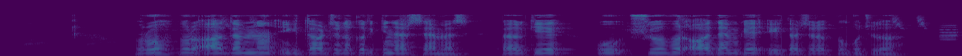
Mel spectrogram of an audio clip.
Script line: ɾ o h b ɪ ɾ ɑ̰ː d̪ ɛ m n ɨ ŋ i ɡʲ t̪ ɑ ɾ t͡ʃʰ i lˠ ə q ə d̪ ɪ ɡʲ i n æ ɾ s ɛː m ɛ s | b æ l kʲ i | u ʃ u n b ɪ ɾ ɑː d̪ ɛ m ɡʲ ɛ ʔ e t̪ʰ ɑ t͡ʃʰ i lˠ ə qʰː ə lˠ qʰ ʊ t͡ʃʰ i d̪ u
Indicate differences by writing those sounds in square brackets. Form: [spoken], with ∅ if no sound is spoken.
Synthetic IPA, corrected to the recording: ɾ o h b ɪ ɾ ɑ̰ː d̪ ɛ m n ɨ ŋ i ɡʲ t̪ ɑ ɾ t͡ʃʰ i lˠ ə q ə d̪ ɪ [kʲ] i n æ ɾ s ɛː m ɛ s | b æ l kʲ i | u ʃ u [∅] b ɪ ɾ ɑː d̪ ɛ m ɡʲ ɛ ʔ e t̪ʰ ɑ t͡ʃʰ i lˠ ə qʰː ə lˠ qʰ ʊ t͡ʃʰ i d̪ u

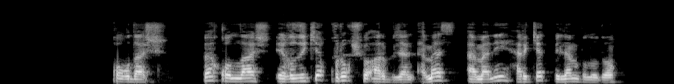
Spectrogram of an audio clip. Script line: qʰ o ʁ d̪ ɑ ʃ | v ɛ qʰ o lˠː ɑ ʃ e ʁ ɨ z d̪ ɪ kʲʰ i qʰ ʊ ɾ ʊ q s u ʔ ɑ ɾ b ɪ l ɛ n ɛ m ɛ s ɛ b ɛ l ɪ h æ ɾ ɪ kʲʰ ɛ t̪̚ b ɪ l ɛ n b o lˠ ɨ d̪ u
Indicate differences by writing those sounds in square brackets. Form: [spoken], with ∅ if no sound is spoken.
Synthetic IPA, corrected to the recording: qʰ o ʁ d̪ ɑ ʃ | v ɛ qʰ o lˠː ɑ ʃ e ʁ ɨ z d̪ ɪ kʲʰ i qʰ ʊ ɾ ʊ q [ʃ] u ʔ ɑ ɾ b ɪ l ɛ n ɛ m ɛ s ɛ [m] ɛ l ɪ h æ ɾ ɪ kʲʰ ɛ t̪̚ b ɪ l ɛ n b o lˠ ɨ d̪ u

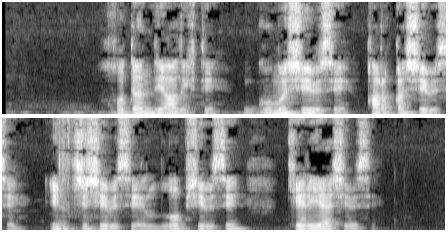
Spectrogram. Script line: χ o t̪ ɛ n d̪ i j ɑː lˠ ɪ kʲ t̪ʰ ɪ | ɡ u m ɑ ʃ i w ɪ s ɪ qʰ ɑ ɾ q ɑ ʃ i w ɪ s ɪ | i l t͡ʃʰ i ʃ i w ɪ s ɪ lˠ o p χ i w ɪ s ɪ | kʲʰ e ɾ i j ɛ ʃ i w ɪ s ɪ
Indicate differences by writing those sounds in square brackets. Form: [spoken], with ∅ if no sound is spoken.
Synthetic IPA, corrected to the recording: χ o t̪ ɛ n d̪ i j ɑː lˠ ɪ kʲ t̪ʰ ɪ | ɡ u m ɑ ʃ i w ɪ s ɪ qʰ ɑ ɾ q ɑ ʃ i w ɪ s ɪ | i l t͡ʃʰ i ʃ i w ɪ s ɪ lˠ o p [ʃ] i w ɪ s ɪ | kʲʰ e ɾ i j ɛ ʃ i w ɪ s ɪ

